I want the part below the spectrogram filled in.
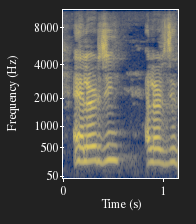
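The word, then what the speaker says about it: allergy: एलर्जी देखो spelling तो ए से आती है बट एलर्जी में ई का वाइब्स आ रही है, तो IgE टाइप एलर्जी के अंदर।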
